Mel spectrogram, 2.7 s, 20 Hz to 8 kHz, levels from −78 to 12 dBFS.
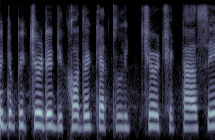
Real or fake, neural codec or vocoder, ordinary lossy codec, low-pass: fake; codec, 16 kHz, 2 kbps, FreqCodec, larger model; none; 7.2 kHz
